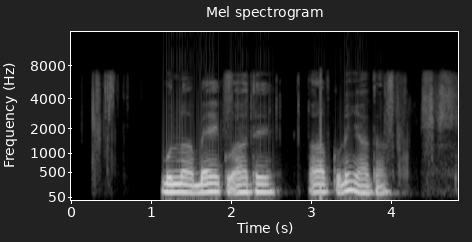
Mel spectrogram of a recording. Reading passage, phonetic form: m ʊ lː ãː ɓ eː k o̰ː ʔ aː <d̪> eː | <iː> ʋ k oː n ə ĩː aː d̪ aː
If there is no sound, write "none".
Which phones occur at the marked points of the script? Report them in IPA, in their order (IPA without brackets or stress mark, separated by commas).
d̪, aː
